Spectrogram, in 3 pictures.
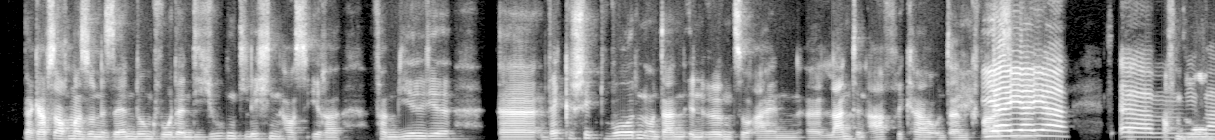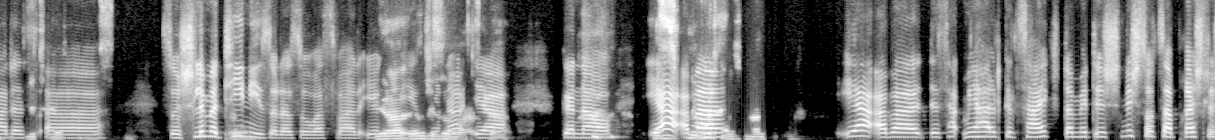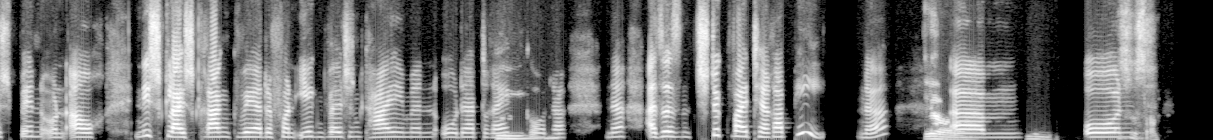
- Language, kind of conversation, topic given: German, unstructured, Was hast du durch dein Hobby über dich selbst gelernt?
- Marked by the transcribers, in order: chuckle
